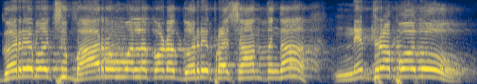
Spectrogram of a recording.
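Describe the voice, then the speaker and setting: Delivering a sermon in a high, somewhat bright voice, a pastor keeps throwing questions at the congregation. When he reaches scripture, he drops to a slow pace and leans hard on each word.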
